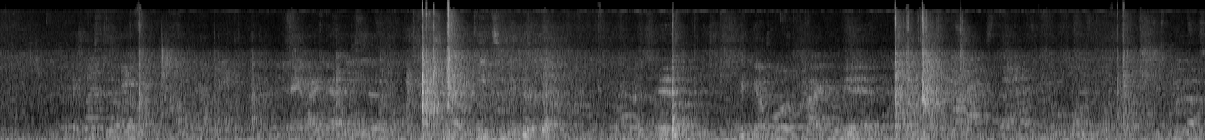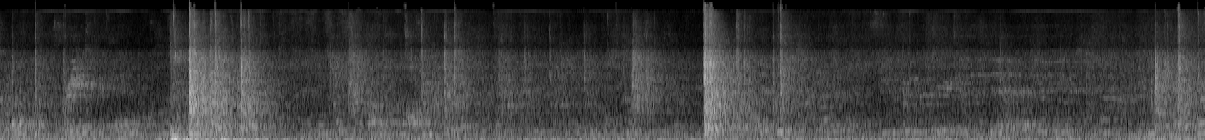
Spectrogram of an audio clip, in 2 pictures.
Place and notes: Schnellimbiss Atmo am frühen Abend, mtv bBeschallung, Bestellungen, Tablett sortieren, Türen schlagen
soundmap nrw: social ambiences/ listen to the people - in & outdoor nearfield recordings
